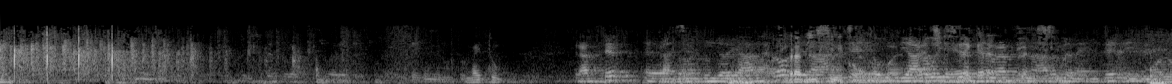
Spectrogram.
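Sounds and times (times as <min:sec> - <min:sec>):
audience applause: 0:00.0 - 0:03.5
speech: 0:04.7 - 0:05.2, 0:05.8 - 0:11.7.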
